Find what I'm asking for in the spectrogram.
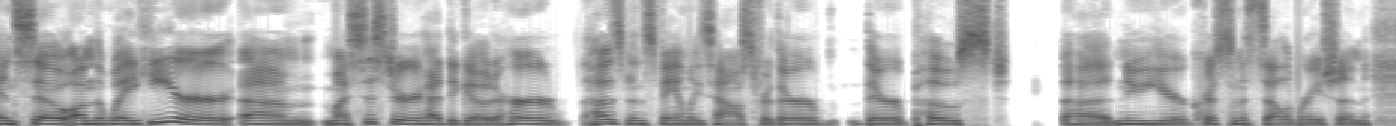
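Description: Against a quiet background, a woman with an unremarkable speaking voice talks at a fairly slow pace with hardly any pauses, fairly low pitch, fairly even intonation and very even loudness. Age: 40s. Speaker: podcast co-host. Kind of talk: casual chat. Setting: video call.

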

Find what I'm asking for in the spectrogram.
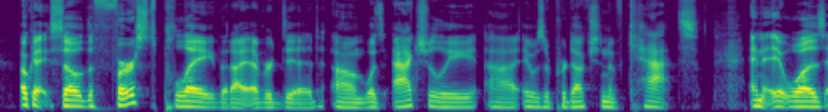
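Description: In a very clean recording with a silent background, a man speaks with an American accent at medium pitch and fairly even intonation. The sound is dry and close with no echo, and it is a plain, everyday voice. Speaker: theater director. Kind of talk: casual chat.

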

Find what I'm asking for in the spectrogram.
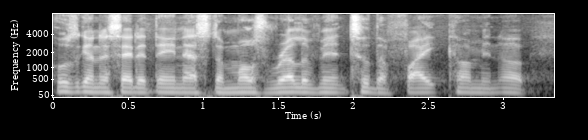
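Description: Talking at a fairly quick pace in a plain, everyday voice, a man with an American accent and medium pitch is heard on a very clean recording with a silent background. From United States. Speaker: professional boxer. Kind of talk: interview.

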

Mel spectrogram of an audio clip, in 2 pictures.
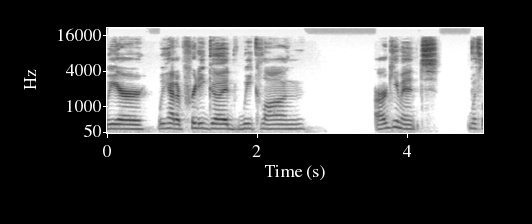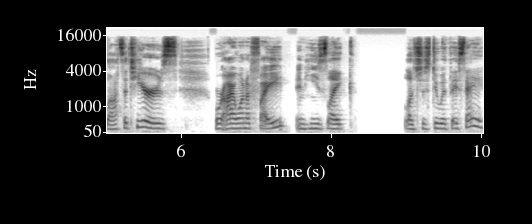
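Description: Speaking with an American accent at medium pitch, a woman talks at a fairly slow pace with fairly even intonation and long, frequent pauses, on a very clean recording with a silent background. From Minnesota. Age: 40s. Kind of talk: casual interview chat.

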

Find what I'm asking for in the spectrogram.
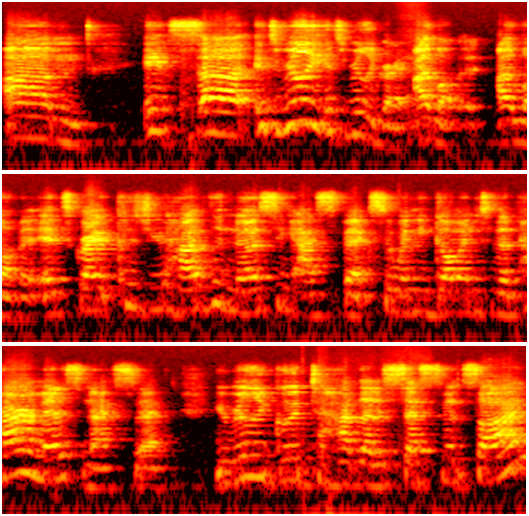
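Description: Amid noticeable background noise and audible room echo, a woman speaks fairly quickly at a fairly high pitch with lively intonation. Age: 20s. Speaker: nursing and paramedicine student. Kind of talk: casual chat.

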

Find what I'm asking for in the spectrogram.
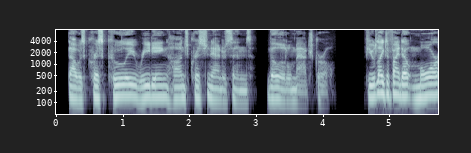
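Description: With an unremarkable speaking voice, a man speaks at a moderate pace in a medium pitch, his pitch varying in an ordinary way, recorded with a dry, close sound and no echo. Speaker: podcast host. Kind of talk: casual chat. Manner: chatty, informal.

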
